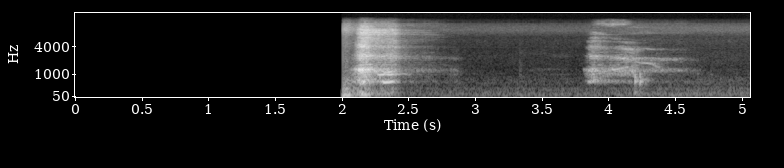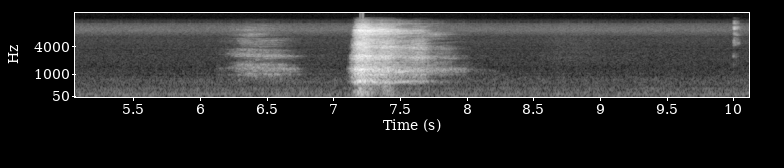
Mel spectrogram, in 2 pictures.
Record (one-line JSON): {"exhalation_length": "10.1 s", "exhalation_amplitude": 25757, "exhalation_signal_mean_std_ratio": 0.26, "survey_phase": "alpha (2021-03-01 to 2021-08-12)", "age": "65+", "gender": "Female", "wearing_mask": "No", "symptom_none": true, "smoker_status": "Never smoked", "respiratory_condition_asthma": false, "respiratory_condition_other": false, "recruitment_source": "REACT", "submission_delay": "2 days", "covid_test_result": "Negative", "covid_test_method": "RT-qPCR"}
